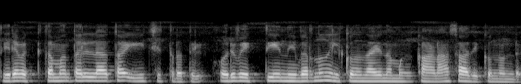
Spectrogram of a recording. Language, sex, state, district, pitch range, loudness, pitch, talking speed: Malayalam, male, Kerala, Kasaragod, 145-165 Hz, -17 LUFS, 155 Hz, 125 wpm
